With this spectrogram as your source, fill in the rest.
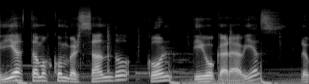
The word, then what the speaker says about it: Carabias: de antofagasta hoy día estamos conversando con Diego carabias lo pronuncio bien Perfecto perfecto Cómo estás Diego mu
